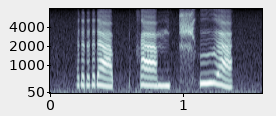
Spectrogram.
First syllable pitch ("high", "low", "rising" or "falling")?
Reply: low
